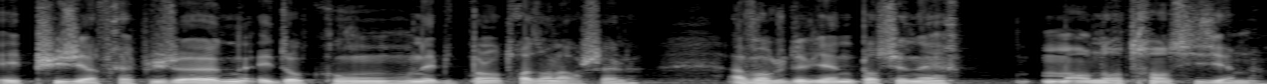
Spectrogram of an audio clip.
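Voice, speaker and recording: A man's very deep, low voice with a dark, mellow tone, ordinary pitch variation and a moderate pace, on a very clean recording with a silent background. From France, Paris region and Île de Ré. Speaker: landscape gardener. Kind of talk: radio interview. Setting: radio studio. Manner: halting, many hesitations.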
